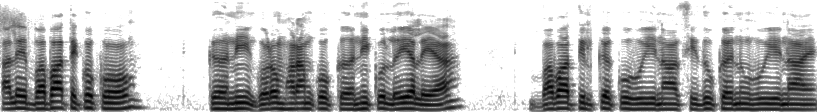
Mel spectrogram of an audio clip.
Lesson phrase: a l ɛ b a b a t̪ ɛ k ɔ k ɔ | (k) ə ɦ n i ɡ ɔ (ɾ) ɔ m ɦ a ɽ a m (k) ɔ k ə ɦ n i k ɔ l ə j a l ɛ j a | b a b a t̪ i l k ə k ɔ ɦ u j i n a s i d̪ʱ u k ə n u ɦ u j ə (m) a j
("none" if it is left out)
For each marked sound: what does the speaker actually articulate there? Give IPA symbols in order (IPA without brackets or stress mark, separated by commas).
k, ɽ, k, n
